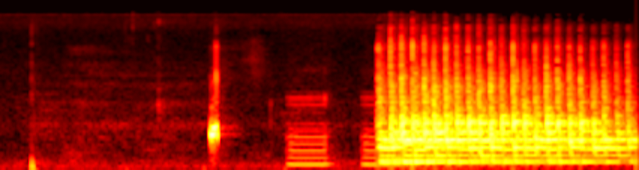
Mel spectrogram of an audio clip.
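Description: Smartphone alert sounds: a single short pop about a second and a half in as the WhatsApp message goes out, then a brief tone and, from about halfway, a loud sustained musical chime with a fast tremolo that is still fading at the end.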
